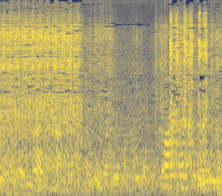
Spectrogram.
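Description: Camera shutters firing in rapid bursts, a dense run of clicks in the first part and again near the end, over voices talking in the background.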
